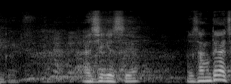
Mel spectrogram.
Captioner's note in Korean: 청중 웃음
